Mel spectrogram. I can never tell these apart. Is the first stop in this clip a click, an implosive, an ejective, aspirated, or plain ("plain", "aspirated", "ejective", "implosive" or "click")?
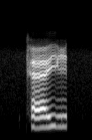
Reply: aspirated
